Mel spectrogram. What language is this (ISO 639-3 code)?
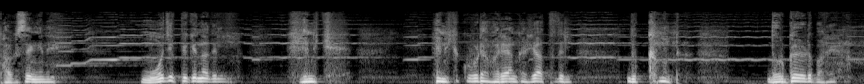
mal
